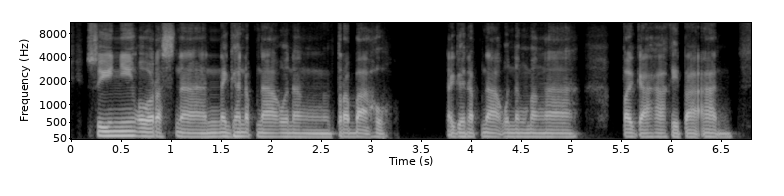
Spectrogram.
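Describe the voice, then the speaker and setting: Over a quiet background, a man speaks in a monotone, flat way at a moderate pace, with long, frequent pauses. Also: fairly low pitch for a man. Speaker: motivational speaker. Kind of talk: testimony.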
